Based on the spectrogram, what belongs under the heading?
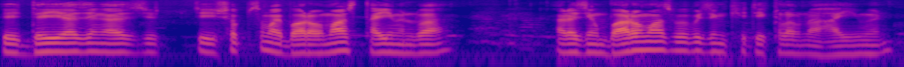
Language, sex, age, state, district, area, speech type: Bodo, male, 60+, Assam, Chirang, rural, spontaneous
